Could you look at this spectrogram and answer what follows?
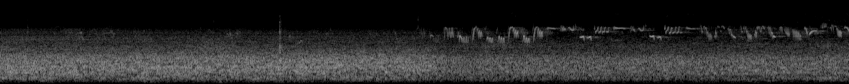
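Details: Eurasian skylark singing on the ground in a rice field, close up; a rapid, continuous stream of high chirps and trills starts midway, over steady broadband background noise.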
